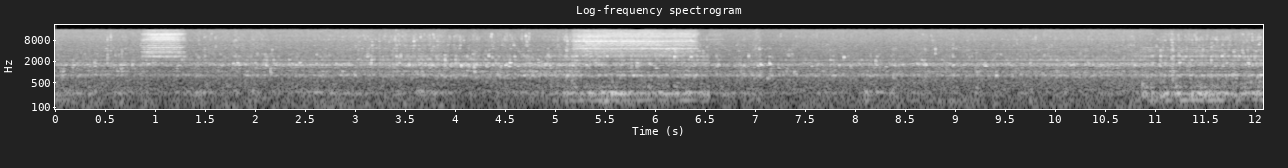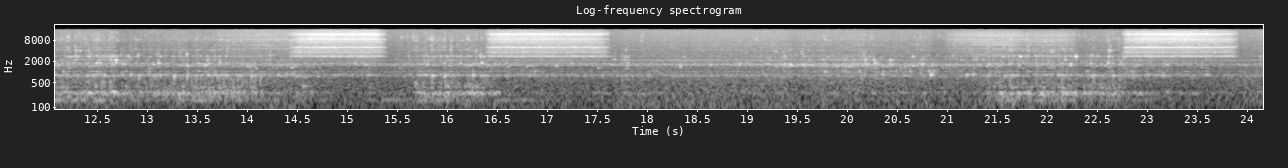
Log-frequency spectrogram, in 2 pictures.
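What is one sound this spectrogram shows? A diver's breathing gear releases bursts of bubbles underwater, again and again.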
